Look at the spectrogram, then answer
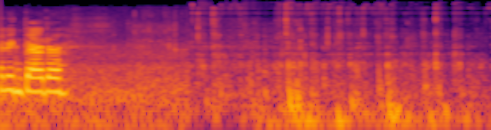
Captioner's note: horses stomping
